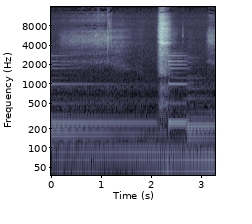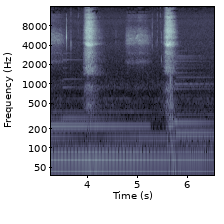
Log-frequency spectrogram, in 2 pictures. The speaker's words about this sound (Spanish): Y sigue inhalando profundo y exhalando y ahora vuelves a hacer respiración corta.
